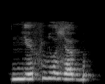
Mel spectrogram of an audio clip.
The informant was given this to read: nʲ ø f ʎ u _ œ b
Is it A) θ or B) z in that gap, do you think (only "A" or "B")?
B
